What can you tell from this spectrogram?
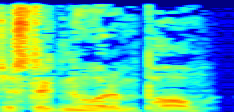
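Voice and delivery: low flat statement. Acted. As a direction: say it flatly, no interest. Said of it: "Tam stated, flatly".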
